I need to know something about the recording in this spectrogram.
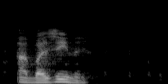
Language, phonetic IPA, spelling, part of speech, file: Russian, [ɐbɐˈzʲinɨ], абазины, noun, Ru-абазины.ogg
- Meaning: nominative plural of абази́н (abazín)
